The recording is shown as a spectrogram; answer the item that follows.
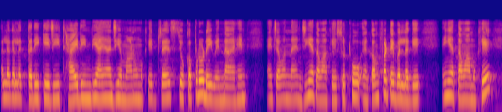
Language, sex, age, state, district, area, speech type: Sindhi, female, 45-60, Gujarat, Kutch, rural, spontaneous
